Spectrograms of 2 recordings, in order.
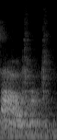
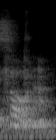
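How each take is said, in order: First: It is said with a Finnish pronunciation. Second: It is said with a non-Finnish, English-style pronunciation. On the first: This is how Finns say it. The speaker calls it right. "As Finns, we call it sauna" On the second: This is how outsiders say it. The speaker calls it wrong. "we don't call it sauna"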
